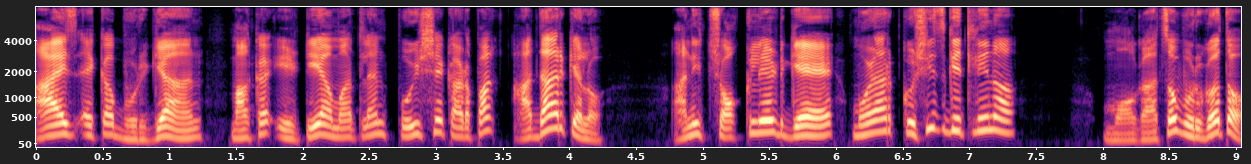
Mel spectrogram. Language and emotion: Goan Konkani, happy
